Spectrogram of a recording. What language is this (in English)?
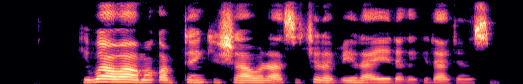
Hausa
